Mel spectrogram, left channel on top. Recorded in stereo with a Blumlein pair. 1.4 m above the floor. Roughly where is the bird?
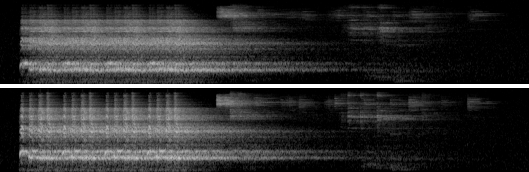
Ahead right.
